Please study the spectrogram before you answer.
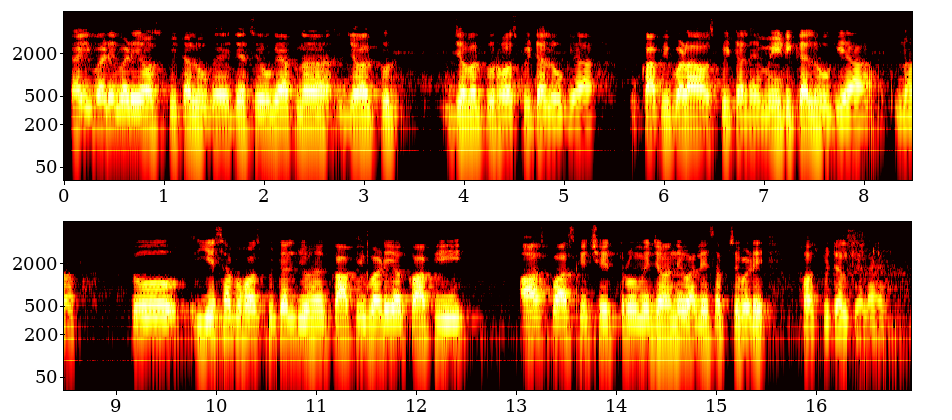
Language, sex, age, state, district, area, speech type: Hindi, male, 18-30, Madhya Pradesh, Jabalpur, urban, spontaneous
